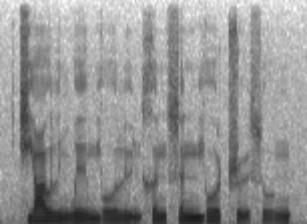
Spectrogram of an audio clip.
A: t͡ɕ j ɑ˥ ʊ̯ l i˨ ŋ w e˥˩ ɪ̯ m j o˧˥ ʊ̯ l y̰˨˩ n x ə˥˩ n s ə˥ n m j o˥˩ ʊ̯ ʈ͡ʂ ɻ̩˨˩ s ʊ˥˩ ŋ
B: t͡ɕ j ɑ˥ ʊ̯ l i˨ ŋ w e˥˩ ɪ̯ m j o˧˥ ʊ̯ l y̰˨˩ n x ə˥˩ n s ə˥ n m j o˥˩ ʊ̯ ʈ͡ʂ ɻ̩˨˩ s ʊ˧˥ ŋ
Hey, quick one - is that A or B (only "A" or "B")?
B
